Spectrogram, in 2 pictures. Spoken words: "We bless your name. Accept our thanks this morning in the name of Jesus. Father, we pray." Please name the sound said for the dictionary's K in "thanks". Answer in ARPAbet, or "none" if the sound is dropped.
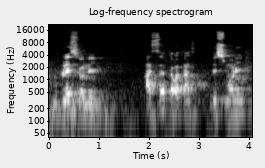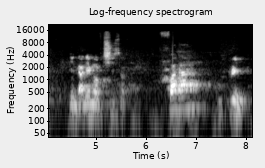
none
